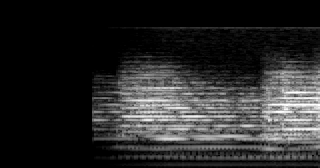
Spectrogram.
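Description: Church bells ringing: a rich, sustained ring of many steady tones that starts suddenly about half a second in, after silence.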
